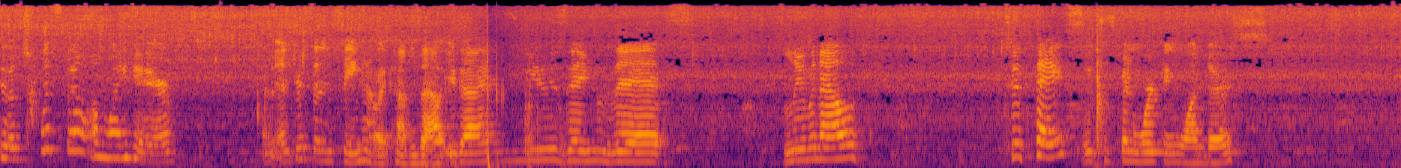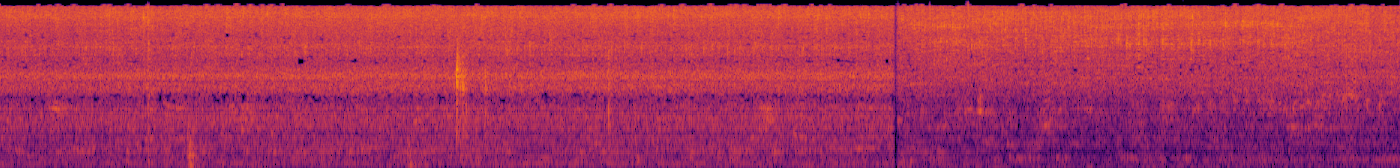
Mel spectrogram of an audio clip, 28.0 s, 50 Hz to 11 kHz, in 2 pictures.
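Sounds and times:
tap running into a sink: 4.0 - 5.8, 10.8 - 11.2, 15.4 - 16.6, 18.0 - 19.3.

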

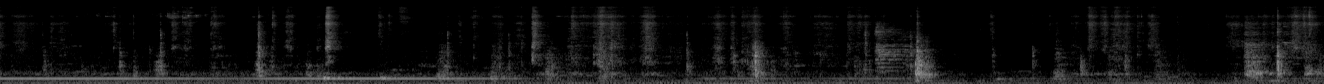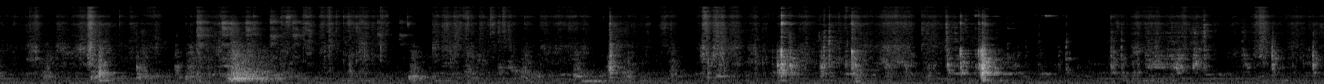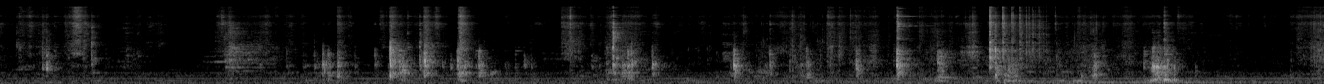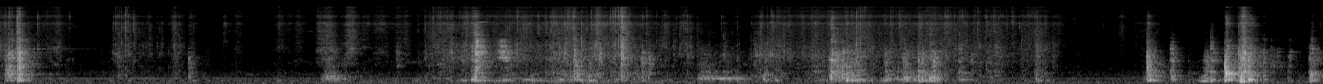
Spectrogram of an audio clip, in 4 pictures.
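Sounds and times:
plastic packaging rustling: 12.6 - 31.3, 32.0 - 51.2.

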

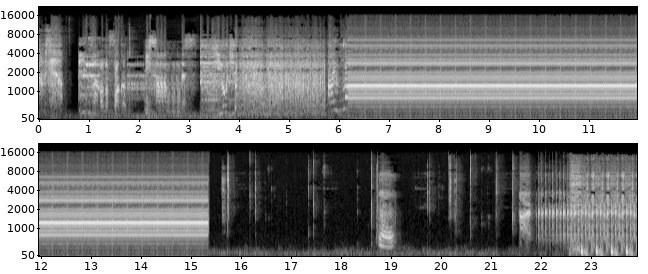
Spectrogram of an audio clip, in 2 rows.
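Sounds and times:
loud looping buzz: 4.2 - 15.4, 22.6 - 23.9.

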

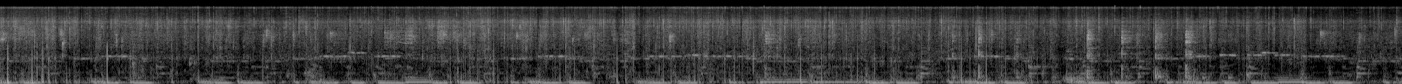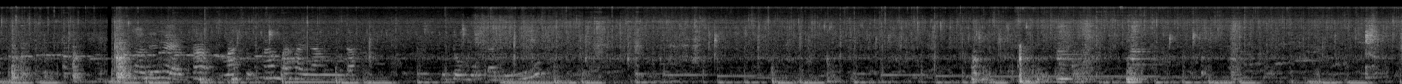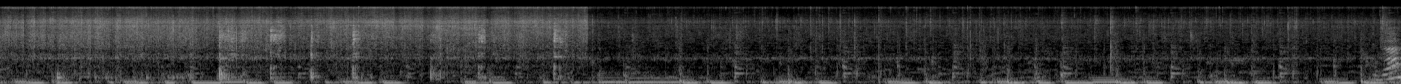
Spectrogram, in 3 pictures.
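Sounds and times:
food sizzling in oil: 0.0 - 42.0
metal spatula scraping a pan: 3.8 - 15.4, 18.6 - 21.2, 23.7 - 26.6, 27.3 - 34.5.

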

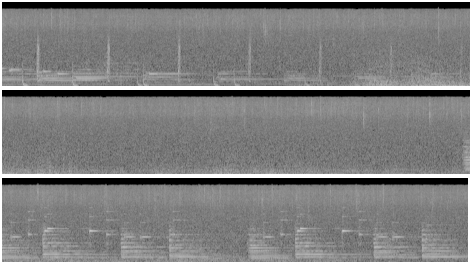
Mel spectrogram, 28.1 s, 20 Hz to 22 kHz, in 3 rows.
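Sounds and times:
soft music: 0.0 - 10.4, 18.6 - 28.0
steady rain: 0.0 - 28.0
low roll of thunder: 6.1 - 11.4.

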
